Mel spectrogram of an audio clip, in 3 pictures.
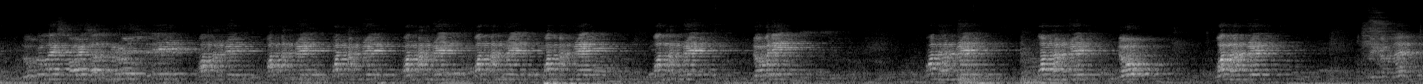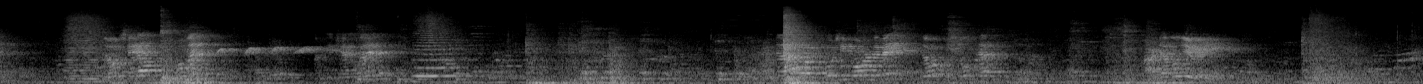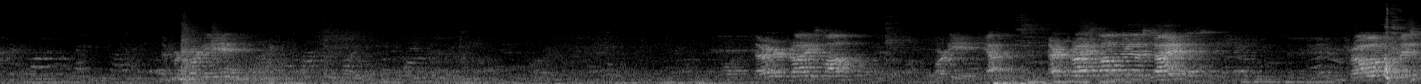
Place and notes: Ram Auction, Shetland Marts, Shetland Islands, UK - Ram Auction, Shetland Wool Week, 2013
This is the sound of rams being auctioned off after the Shetland Flock Book. The Flock Book is when crofters in Shetland bring their rams to the auction house to be judged and shown and entered into the flock book for the breed. This keeps a record of the genetic lines, and promotes the Shetland breed of sheep. After seeing all the available animals, crofters bid on new rams to put to their ewes over the winter, and sell their own best animals to other folks looking to do the same. It's an amazing opportunity to see some really fine examples of Shetland sheep, and the auction has an extraordinary and beautiful rhythm to it. It's also FAST! It's all about figuring out which rams will improve your flock and so the really good ones that have great genes go for a lot of money.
